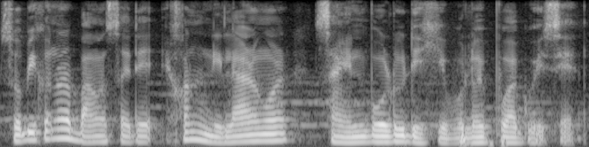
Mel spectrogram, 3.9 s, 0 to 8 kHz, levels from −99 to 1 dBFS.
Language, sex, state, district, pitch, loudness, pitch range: Assamese, male, Assam, Sonitpur, 115 Hz, -17 LUFS, 110-140 Hz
